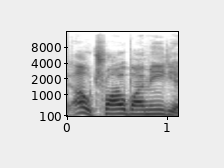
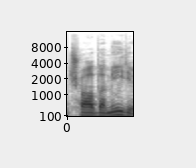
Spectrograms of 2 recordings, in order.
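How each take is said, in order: First: High, mocking sing-song on the slogan. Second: Said in the usual way. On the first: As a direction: parrot the slogan with a sneer. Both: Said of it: "a slogan like".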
